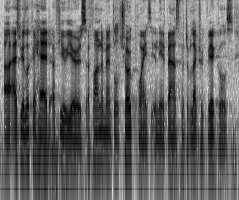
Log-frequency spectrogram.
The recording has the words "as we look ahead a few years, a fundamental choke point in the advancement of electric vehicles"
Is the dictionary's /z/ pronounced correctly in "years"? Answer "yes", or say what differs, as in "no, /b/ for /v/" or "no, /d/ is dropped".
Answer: yes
